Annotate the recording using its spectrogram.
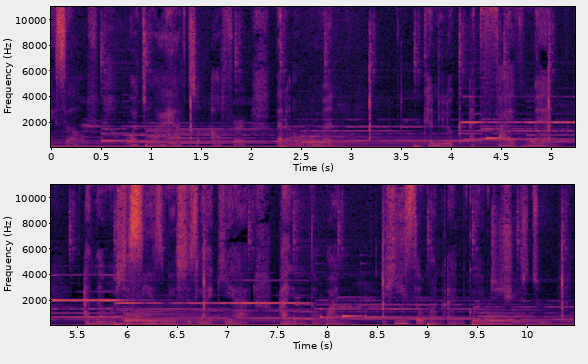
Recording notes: I apologise my voice sounds a bit low, I am battling seasonal allergies.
